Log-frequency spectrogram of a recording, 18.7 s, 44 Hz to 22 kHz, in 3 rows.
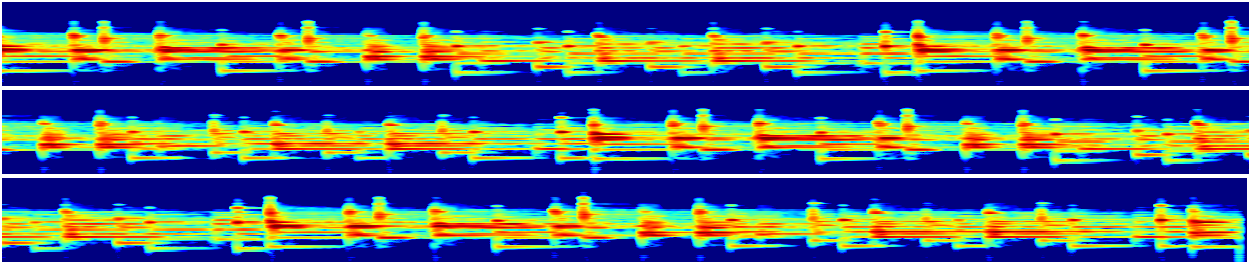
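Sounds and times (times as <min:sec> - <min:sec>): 
mallet percussion in A major: 0:00.0 - 0:18.6.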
